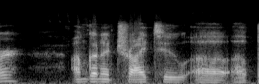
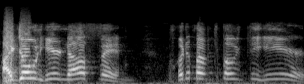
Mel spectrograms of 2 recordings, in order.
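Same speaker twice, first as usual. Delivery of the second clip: fairly loud, very high-pitched, carrying voice; 13 semitones higher, 4 dB louder than usual. Answering through a door in the game: fairly loud voice. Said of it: "in a fairly loud voice".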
